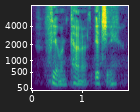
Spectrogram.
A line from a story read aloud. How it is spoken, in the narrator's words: he muttered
